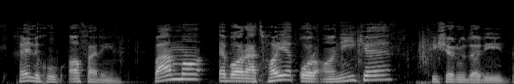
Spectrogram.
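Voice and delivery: ordinary talk, nothing marked

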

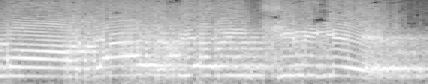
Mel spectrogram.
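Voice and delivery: high, sustained yell for mother; full acted shout. Pure girl calling her mother for help, full shout. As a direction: shout it high all the way through. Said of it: "داد زد".

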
